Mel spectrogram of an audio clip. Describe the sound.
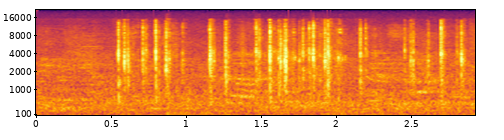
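Key clicks from typing on a computer keyboard, with many quick irregular taps over a steady low background hiss.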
